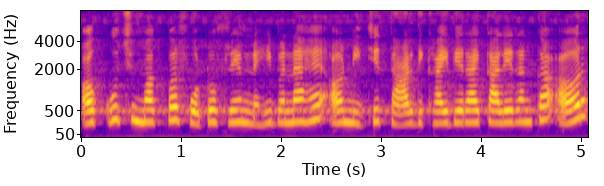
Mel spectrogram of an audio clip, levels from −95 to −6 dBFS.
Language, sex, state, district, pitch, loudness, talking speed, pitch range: Hindi, female, Haryana, Charkhi Dadri, 255 Hz, -19 LUFS, 225 wpm, 245-265 Hz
